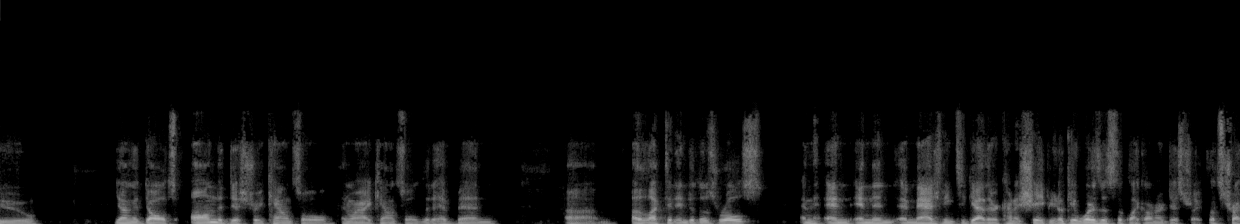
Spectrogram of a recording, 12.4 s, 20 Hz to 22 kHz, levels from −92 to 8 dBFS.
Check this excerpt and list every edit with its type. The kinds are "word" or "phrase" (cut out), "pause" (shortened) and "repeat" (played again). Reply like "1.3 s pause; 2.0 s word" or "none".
none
